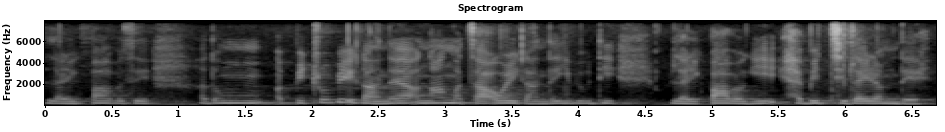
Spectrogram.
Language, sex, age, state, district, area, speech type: Manipuri, female, 30-45, Manipur, Thoubal, rural, spontaneous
